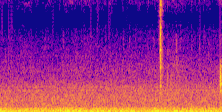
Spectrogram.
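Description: A wrecked car rolls out of a garage, its engine giving a steady, close, low rumble throughout with no voices.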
